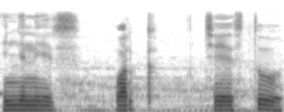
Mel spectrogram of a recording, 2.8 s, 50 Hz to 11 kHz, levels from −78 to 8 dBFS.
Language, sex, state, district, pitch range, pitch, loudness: Telugu, male, Andhra Pradesh, Sri Satya Sai, 115-130 Hz, 125 Hz, -21 LUFS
